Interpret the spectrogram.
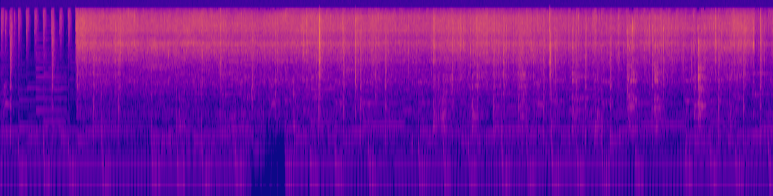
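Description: Pizza toppings (bacon and other meats) frying in oil in a pan, sizzling steadily, with scattered clicks and scrapes of a utensil stirring them.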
